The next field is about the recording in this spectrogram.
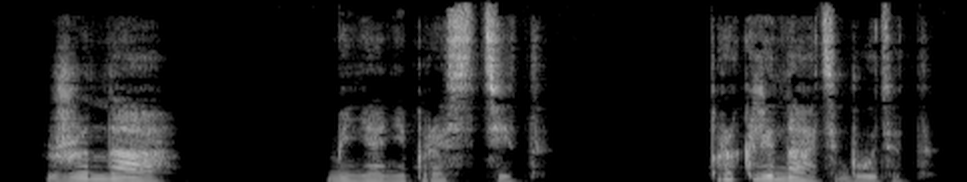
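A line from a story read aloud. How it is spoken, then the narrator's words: Very quiet. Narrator (Russian): совсем тихо произнес он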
